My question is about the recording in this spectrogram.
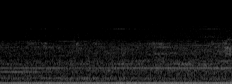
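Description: Steady room tone: a low background hum with a faint constant tone over an even hiss, with no other sound.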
